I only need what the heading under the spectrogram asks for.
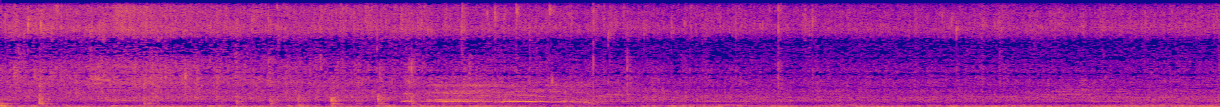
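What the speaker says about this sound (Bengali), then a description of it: "ভাত ভালো করে কষিয়ে নেব যাতে কাঁচা গন্ধটা বেরিয়ে যায় লো ফ্লেমেই করছি" Rice being stir-fried in oil in a pan over a low flame for a koi fish dish, giving a steady soft sizzle with faint scraping stirs throughout, close and alone without talk.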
